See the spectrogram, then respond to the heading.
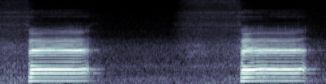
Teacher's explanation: زبان کا جو ٹپ ہے یہ ہمارے سامنے کے جو دو دانت ہیں اس کے ٹپ کو ٹچ کرتا ہے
